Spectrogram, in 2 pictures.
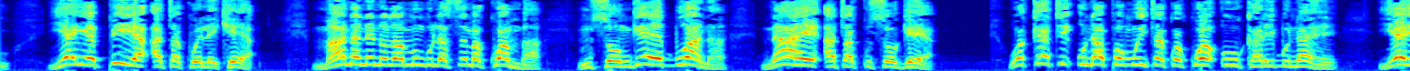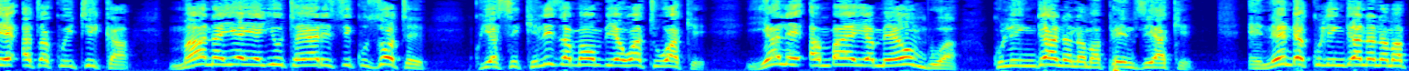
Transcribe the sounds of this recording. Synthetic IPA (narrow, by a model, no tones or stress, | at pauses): jɛjɛpiaʔatakuɛlɛkɛa̰ | maːnanɛnɔlamuŋɡulasɛmakwamba̰ | m̩sɔŋɡɛːɓwana̰ | najɛʔatakusɔɠɛa̰ | wakatiʔunapɔmwitakwakuwaʔuːkaɾiɓunajɛ | jɛjɛʔatakuitika | maːnajɛjɛjutajaɾisikuzɔtɛ | kujasikilizamaɔmbijawatuwakɛ̰ | jalɛʔambajɔjamɛɔmbwa̰ | kuliŋɡananamapɛnzijakɛ̰ | ɛnɛndakuliŋɡananama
